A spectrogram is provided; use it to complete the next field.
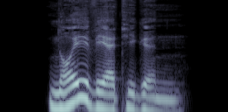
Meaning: inflection of neuwertig: 1. strong genitive masculine/neuter singular 2. weak/mixed genitive/dative all-gender singular 3. strong/weak/mixed accusative masculine singular 4. strong dative plural
- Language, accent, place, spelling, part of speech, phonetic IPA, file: German, Germany, Berlin, neuwertigen, adjective, [ˈnɔɪ̯ˌveːɐ̯tɪɡn̩], De-neuwertigen.ogg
